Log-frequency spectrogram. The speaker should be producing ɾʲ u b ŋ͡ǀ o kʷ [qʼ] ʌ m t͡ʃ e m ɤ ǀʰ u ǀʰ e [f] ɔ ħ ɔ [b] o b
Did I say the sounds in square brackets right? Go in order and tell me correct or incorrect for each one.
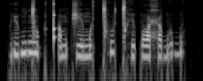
correct, incorrect, correct

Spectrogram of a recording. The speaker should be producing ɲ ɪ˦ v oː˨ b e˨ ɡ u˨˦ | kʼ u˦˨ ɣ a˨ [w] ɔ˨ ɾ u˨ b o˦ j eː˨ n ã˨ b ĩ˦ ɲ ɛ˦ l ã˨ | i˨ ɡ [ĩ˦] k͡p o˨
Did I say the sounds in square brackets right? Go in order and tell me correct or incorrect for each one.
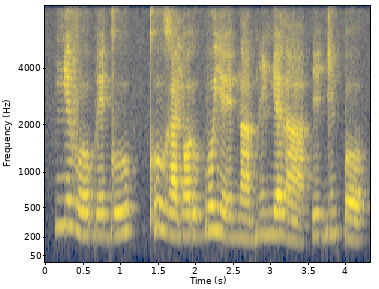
incorrect, incorrect

